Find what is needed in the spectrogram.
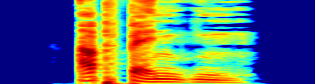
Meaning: first/third-person plural dependent subjunctive II of abbinden
- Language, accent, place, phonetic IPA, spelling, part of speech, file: German, Germany, Berlin, [ˈapˌbɛndn̩], abbänden, verb, De-abbänden.ogg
